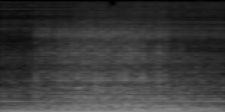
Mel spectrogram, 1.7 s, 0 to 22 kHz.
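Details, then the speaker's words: 2008–2013 Honda Fit automatic, idling in gear with the AC on: low, uneven rattle and the transmission feels disengaged as if in neutral; not the gearbox but a faulty throttle body (TBI). "ele faz um barulho que nem de chocalho e ele desacopla como se tivesse no ponto morto"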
